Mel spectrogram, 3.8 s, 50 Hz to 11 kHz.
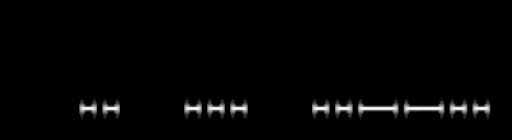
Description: Morse code, heard as a keyed tone, about 14 wpm, spaced as for 10 wpm, 700 Hz. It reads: IS?
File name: Morsekurs / Witze / Witz 03. November 2020, 50 F70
